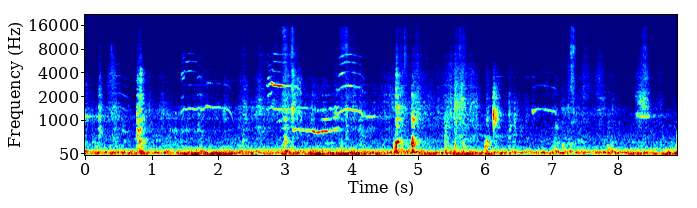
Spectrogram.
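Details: Kittens in a playpen shared with sheep, some breaking away from their sibling pile to explore; several thin, high mews with rising-falling arcs scattered across the clip, over low steady rumbling background and occasional soft knocks.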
